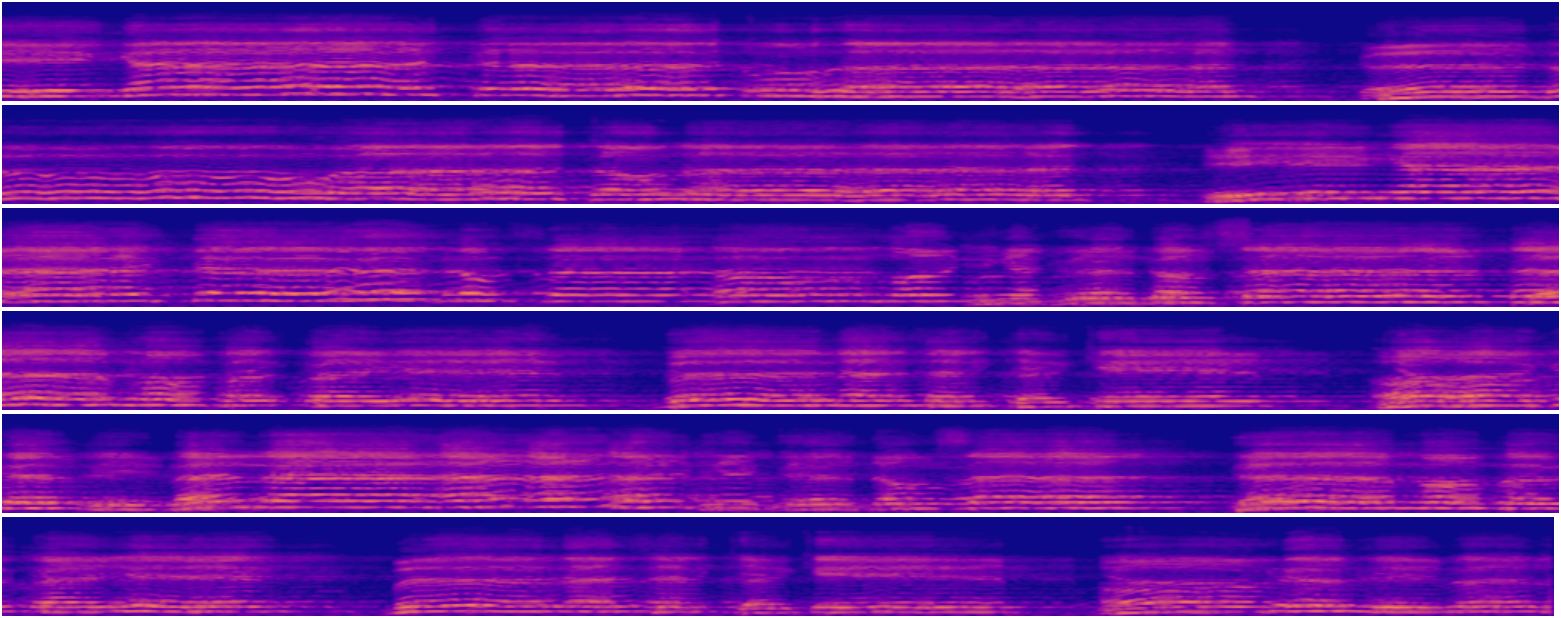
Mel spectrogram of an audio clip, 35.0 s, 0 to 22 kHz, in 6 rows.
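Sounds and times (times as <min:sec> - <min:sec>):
men chanting into microphones: 0:00.0 - 0:35.0.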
